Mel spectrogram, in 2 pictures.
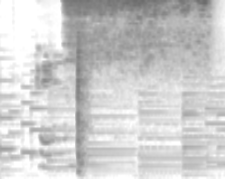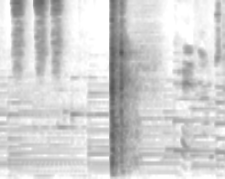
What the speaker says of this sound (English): So I'm gonna spray the pan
